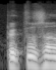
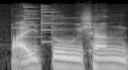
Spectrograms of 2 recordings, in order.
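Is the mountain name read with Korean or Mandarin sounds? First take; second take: Korean; Mandarin. First: The name is read with Korean sounds. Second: The name is read with Mandarin sounds. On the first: "백두산이라고 발음하는 건 우리 한국인밖에 없거든요" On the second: "중국인들은 이제 바이또샨 그렇게 발음하거든요"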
